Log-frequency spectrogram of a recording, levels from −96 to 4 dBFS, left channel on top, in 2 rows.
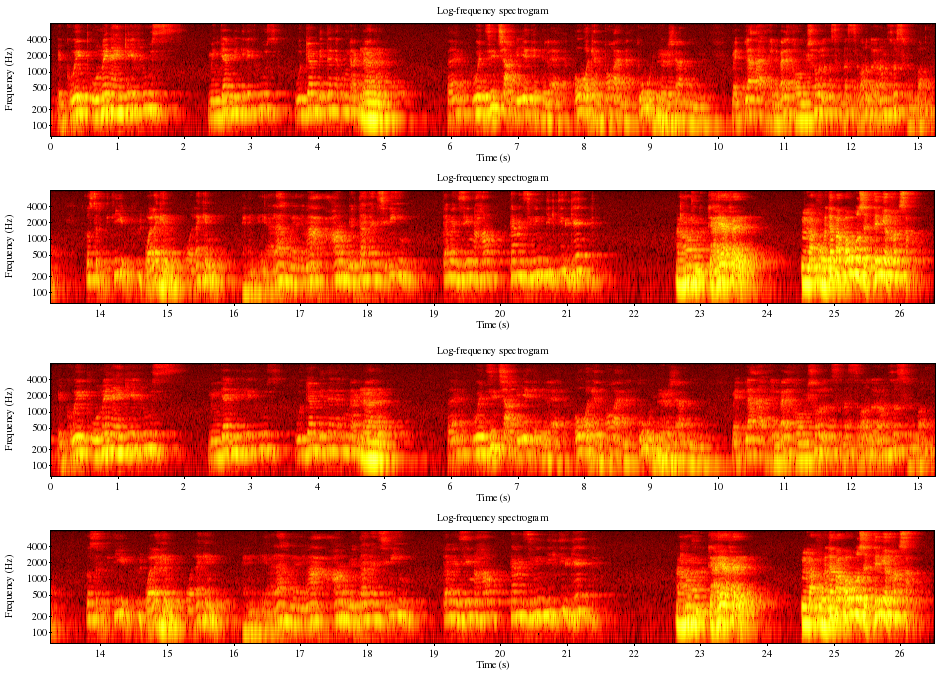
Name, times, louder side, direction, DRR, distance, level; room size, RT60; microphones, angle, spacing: voice 1, 0.1-1.9 2.4-3.4 3.7-5.0 5.9-9.9 10.2-13.3 13.8-15.8 16.1-18.7 19.1-21.4 22.7-23.6 24.6-24.8, left 1 dB, 75° left, 0 dB, 1.3 m, -31 dB
voice 2, 4.6-5.0 9.1-9.4 14.9-15.0 22.6-23.7 24.5-26.1, equal, 5° left, -3 dB, 1.0 m, -21 dB
7.3 x 3.0 x 5.4 m, 0.93 s
head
